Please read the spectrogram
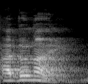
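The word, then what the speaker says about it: Адунай (אדני): А мы его произносим не так, как оно читается, как произносим «Адунай», да, тот, кто знает.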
